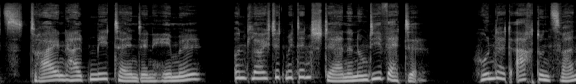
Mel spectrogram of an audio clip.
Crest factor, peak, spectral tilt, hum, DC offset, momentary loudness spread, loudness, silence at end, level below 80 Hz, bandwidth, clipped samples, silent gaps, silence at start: 20 dB; -4 dBFS; -4 dB/octave; none; under 0.1%; 5 LU; -24 LUFS; 0 s; -64 dBFS; 19 kHz; under 0.1%; none; 0.05 s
